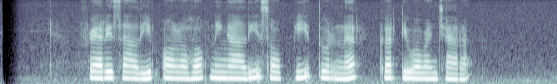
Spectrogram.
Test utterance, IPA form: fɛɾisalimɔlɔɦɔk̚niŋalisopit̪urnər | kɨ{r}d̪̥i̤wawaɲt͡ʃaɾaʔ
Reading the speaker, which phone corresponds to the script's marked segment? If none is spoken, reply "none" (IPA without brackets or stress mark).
r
